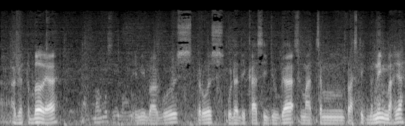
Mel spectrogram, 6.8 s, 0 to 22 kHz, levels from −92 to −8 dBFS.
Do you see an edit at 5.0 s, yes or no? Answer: yes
